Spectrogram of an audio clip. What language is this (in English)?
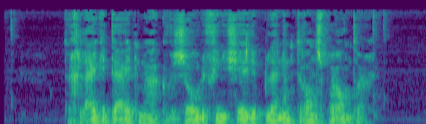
Dutch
